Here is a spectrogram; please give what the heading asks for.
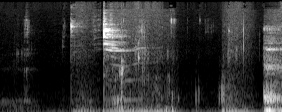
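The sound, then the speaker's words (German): Someone takes a quiet sip of a drink: a few soft, wet mouth and swallowing noises spaced across about two seconds, faint and with no speech. “Trinke jetzt noch mal ein Schlückchen”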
